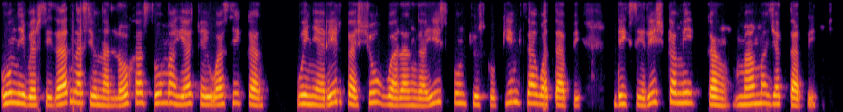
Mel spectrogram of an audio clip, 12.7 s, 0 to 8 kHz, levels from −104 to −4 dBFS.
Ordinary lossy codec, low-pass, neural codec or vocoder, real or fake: Opus, 32 kbps; 7.2 kHz; codec, 16 kHz in and 24 kHz out, 2.2 kbps, FireRedTTS-2 codec; fake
